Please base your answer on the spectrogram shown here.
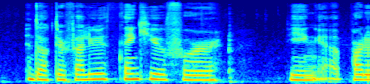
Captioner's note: speaking French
